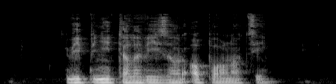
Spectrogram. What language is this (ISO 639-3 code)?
slk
